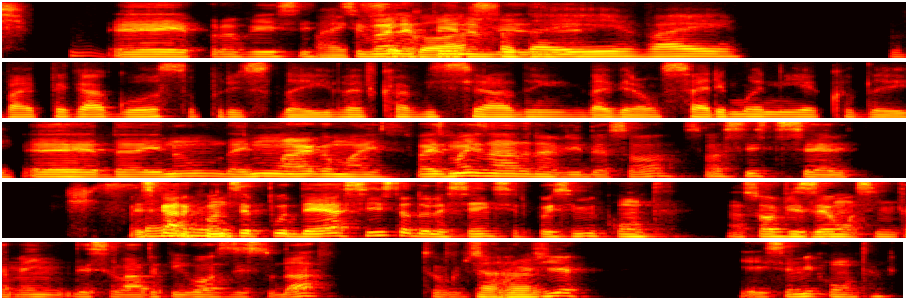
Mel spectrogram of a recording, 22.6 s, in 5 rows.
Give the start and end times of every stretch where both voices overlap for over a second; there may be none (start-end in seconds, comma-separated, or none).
1.5-3.0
